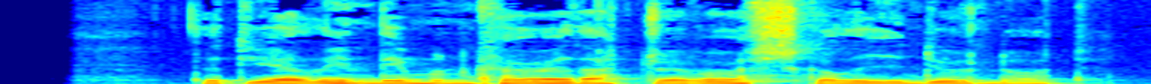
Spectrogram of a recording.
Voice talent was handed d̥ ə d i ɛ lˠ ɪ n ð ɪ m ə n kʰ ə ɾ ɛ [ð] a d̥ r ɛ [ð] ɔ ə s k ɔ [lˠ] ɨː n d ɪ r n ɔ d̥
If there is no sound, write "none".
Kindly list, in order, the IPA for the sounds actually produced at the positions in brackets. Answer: ð, v, lˠ

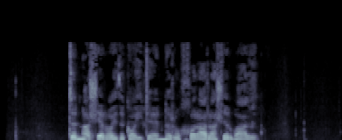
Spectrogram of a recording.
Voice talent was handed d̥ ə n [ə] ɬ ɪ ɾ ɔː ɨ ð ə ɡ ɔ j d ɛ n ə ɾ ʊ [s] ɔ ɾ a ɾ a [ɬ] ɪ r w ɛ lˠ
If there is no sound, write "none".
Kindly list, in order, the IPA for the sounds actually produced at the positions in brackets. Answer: a, χ, ɬ

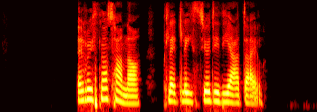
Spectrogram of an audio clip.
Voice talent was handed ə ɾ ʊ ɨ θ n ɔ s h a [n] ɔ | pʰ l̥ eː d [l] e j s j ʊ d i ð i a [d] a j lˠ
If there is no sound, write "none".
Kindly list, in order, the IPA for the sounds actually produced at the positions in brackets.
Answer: n, l, d

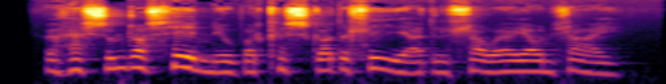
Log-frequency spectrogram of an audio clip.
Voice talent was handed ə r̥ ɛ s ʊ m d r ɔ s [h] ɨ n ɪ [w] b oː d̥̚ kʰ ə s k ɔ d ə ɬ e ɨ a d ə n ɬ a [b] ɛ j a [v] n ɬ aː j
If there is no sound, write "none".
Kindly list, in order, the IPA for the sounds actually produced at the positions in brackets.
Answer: h, w, w, w

